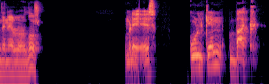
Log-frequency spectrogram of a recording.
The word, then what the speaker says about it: Hülkenberg: ¿Cuál es la pronunciación de Nico? Hülkenberg, sería bien dicho.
